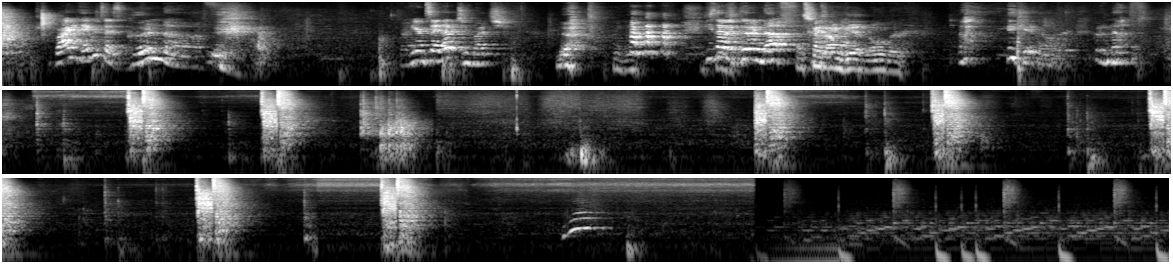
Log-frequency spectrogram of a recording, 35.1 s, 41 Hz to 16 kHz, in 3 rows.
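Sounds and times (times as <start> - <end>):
pneumatic nail gun shots: 12.8 - 13.6, 14.2 - 14.9, 19.2 - 19.9, 20.9 - 21.6, 23.1 - 23.8, 25.3 - 27.8.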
